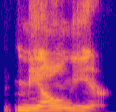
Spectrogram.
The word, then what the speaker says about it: Mjölnir: So the new album is Mjolnir. Is that how you pronounce it? – Mjolnir.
